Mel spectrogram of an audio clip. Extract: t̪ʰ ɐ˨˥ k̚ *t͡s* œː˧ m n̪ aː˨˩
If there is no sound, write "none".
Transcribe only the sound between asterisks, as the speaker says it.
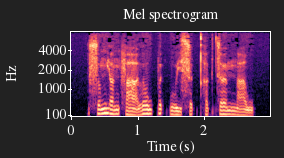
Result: t͡s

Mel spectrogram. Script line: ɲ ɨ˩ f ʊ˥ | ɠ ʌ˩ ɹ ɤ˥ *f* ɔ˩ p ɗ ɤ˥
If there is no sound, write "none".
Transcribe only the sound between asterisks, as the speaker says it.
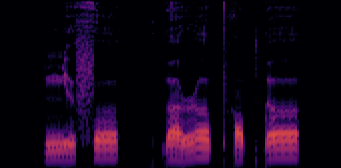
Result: pʰ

